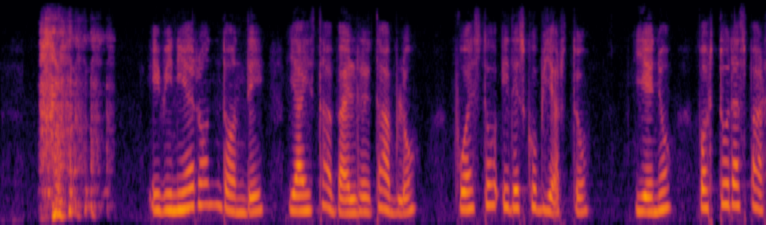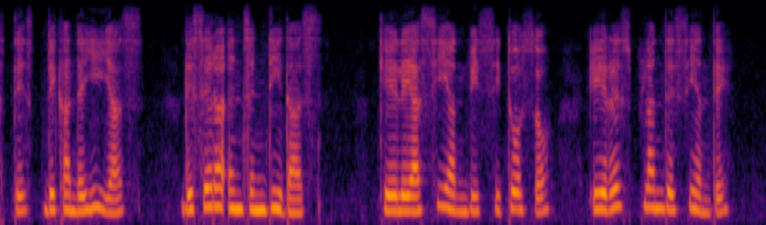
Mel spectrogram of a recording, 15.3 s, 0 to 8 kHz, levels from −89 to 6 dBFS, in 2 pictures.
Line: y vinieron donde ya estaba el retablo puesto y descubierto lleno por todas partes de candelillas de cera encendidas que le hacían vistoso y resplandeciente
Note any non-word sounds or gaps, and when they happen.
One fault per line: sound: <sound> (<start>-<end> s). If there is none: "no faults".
sound: laugh (0.4-1.2 s)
